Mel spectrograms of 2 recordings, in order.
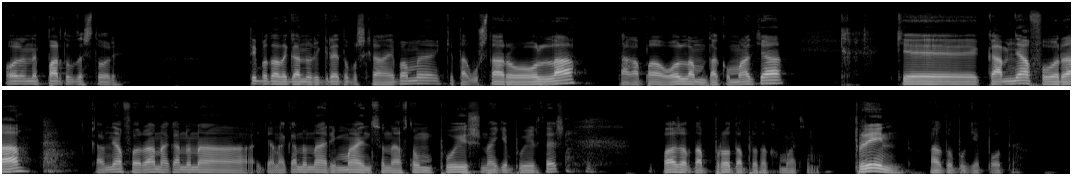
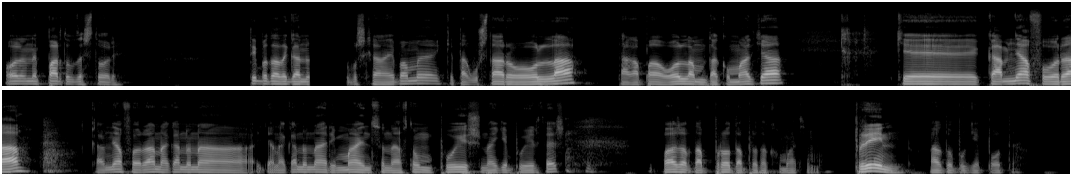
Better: first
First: none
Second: audio cutting out; at 3 s

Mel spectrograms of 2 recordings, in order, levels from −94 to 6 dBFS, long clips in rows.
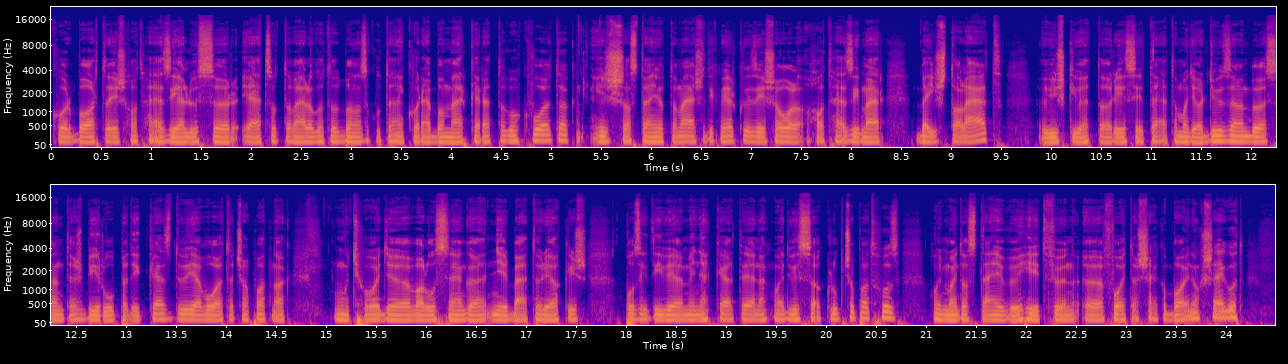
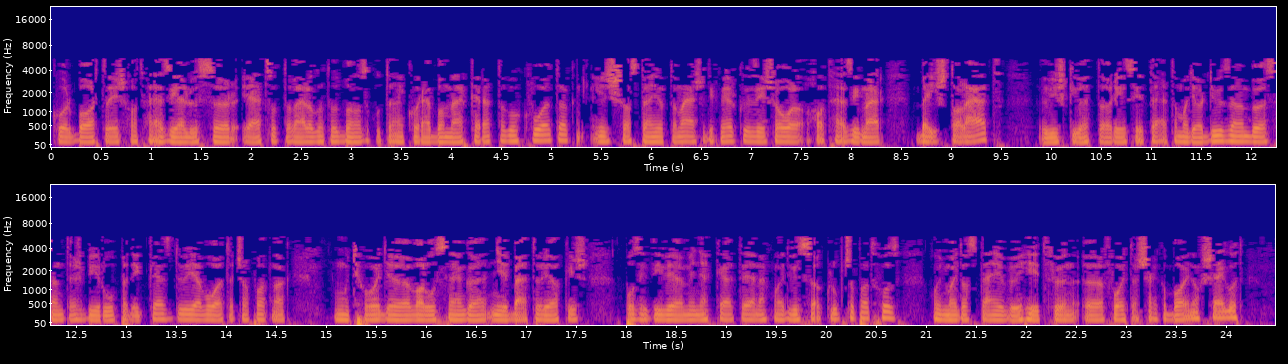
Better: first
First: none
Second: garbled, watery; badly; nothing above 5.5 kHz

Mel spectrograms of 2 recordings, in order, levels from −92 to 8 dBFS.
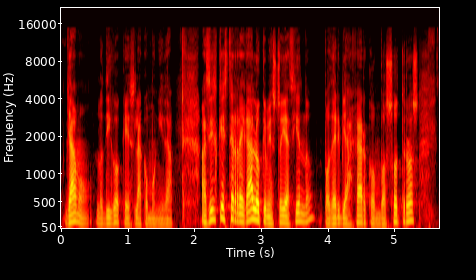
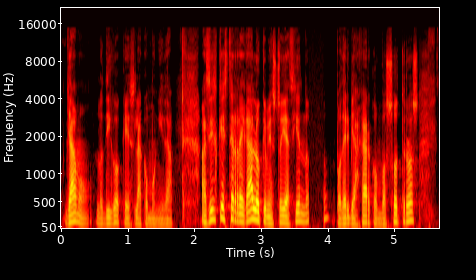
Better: first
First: none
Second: audio freezing; at 3.5 s

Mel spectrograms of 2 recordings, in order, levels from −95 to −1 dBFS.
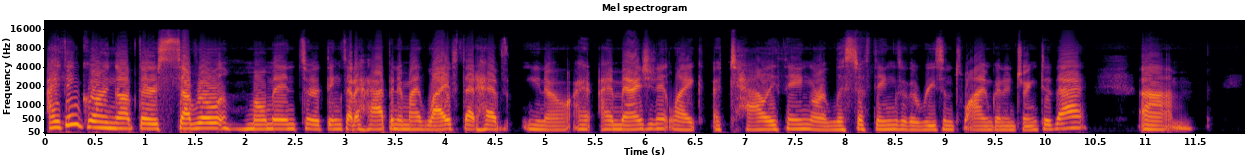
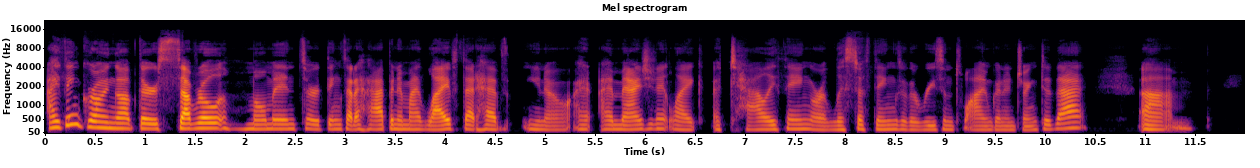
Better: second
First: distortion; heavy; 7 dB below the speech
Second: none

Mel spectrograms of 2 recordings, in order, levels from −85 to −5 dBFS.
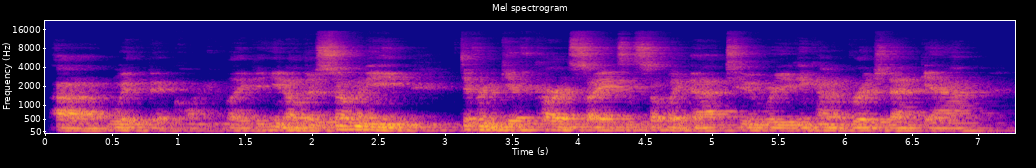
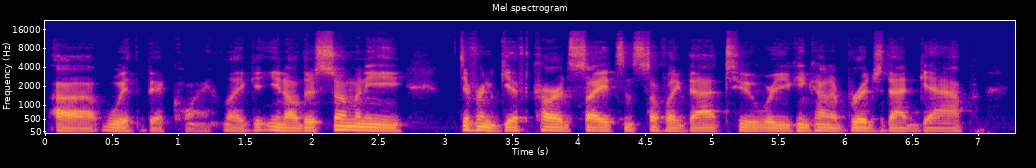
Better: second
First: off-mic speech; far // room echo; noticeable; dies away in 0.8 s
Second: none

